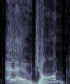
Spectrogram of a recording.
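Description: It is said in a put-on English accent.

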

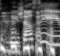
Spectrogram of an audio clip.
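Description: It is said with a distinctive, marked intonation. The speaker calls it right. "with that intonation too"

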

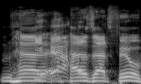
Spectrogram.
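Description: The voice is made fairly deep. "That's a deep voice"

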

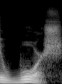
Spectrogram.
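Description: The word is said with an inserted r sound. "they put R's in random words"

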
